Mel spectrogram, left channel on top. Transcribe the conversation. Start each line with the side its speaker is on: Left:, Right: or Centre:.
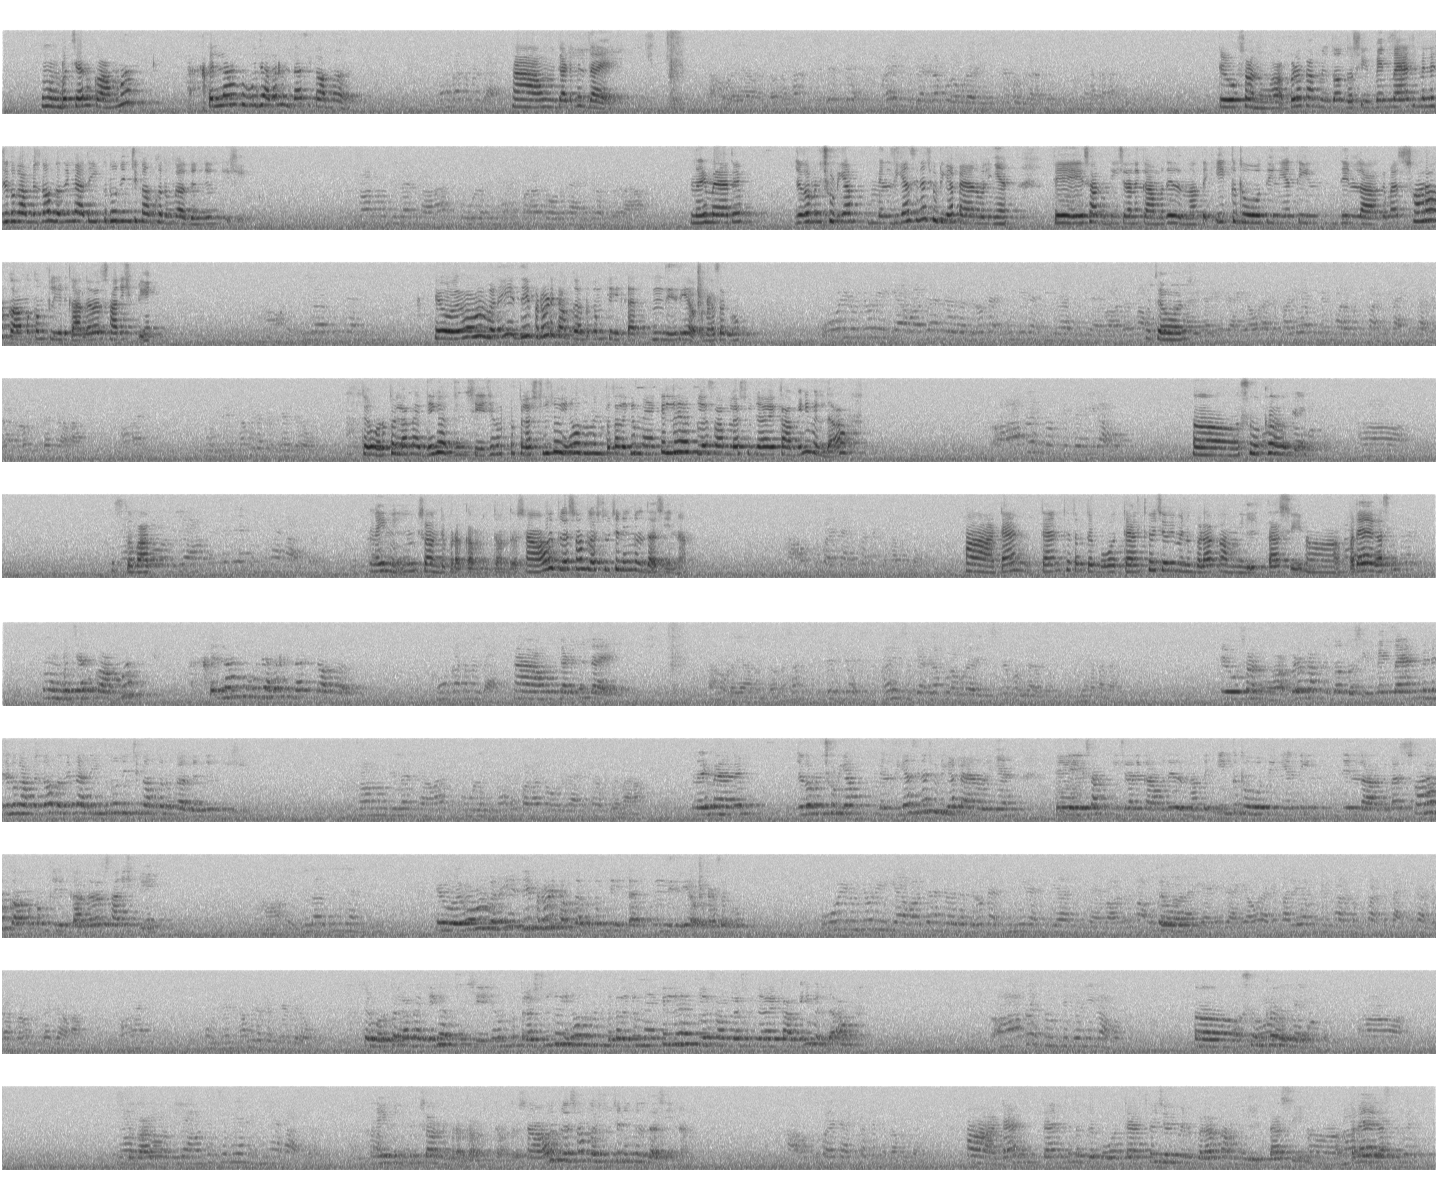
Left: ਹੁਣ ਬੱਚਿਆਂ ਨੂੰ ਕੰਮ ਪੈਲਾਂ ਸਗੋਂ ਜਾਦਾ ਮਿਲਦਾ ਸੀ ਕੰਮ।
Right: ਹੁਣ ਘੱਟ ਮਿਲਦਾ।
Left: ਹਾਂ ਹੁਣ ਘੱਟ ਮਿਲਦਾ <inaudible>
Right: ਸਾਨੂੰ ਬੜਾ ਜਾਦਾ ਮਿਲਦਾ ਹੁੰਦਾ ਸੀ, ਸਾਨੂੰ ਤੇ ਸਿੱਧੇ-ਸਿੱਧੇ ਹਰ ਇੱਕ ਸਬਜੈਕਟ ਦਾ ਪੂਰਾ-ਪੂਰਾ ਰਜਿਸਟਰ ਫੁੱਲ ਕਰਕੇ ਲੈਣਾ ਪੈਂਦਾ ਹੀ।
Left: ਤੇ ਓ ਸਾਨੂੰ ਆਪ ਬੜਾ ਕੰਮ ਮਿਲਦਾ ਹੁੰਦਾ ਸੀ‌। ਮਿਨ ਮੈਂ ਮੈਨੂੰ ਜਦੋਂ ਕੰਮ ਮਿਲਦਾ ਹੁੰਦਾ ਸੀ, ਮੈਂ ਤੇ ਇਕ, ਦੋ ਦਿਨ 'ਚ ਈ ਕੰਮ ਖ਼ਤਮ ਕਰ ਦਿੰਦੀ ਹੁੰਦੀ ਸੀ।
Right: ਸਾਨੂੰ ਜਿਲੇ ਜਾਣਾ ਸਕੂਲ ਲੱਗਣੇ, ਅਲੇ ਪਤਾ ਦੋ ਦਿਨ ਰੈ ਗੇ ਫੇਰ ਓਸ ਲੇ ਬੈਣਾ
Left: ਨਈ ਮੈਂ ਤੇ ਜਦੋਂ ਮੈਨੂੰ ਛੁੱਟੀਆਂ ਮਿਲਦੀਆਂ ਸੀ ਨਾ, ਛੁੱਟੀਆਂ ਪੈਣ ਵਲੀਆਂ ਤੇ
Right: ਹਾਂ
Left: ਸਾਨੂੰ ਟੀਚਰਾਂ ਨੇ ਕੰਮ ਦੇ ਦਣਾ ਤੇ ਇੱਕ- ਦੋ ਦਿਨ ਜਾਂ ਤਿੰਨ ਦਿਨ ਲਾ ਕੇ ਮੈਂ ਸਾਰਾ ਕੰਮ ਕੰਪਲੀਟ ਕਰ ਲੈਣਾ ਸਾਰੀ ਛ
Right: ਹਾਂ ਐ ਵੀ ਗੱਲ ਸ‌ਈ ਰੈਂਦੀ ਹੀ।
Left: ਤੇ ਹੋਰ ਬੜੇ ਏਦਾਂ ਈ ਫਟਾ ਫਟ ਕੰਮ ਕੰਪਲੀਟ ਕਰ ਦਿੰਦੀ ਹੁੰਦੀ ਸੀ ਆਪਣਾ ਸਗੋਂ।
Right: ਓ ਵੀ ਓਈਓ ਠੀਕ ਆ ਬਾਦ 'ਚ ਇੰਜੋਏ ਕਰਦੇ ਰੋ, ਟੈਂਨਸ਼ਨ ਨੀ ਰੈਂਦੀ ਐ ਛੁੱਟੀਆਂ ਦੇ ਬਾਦ। ਕੰਮ
Left: ਤੇ
Right: ਕਰਨਾ
Left: ਹੋਰ
Right: ਰੈ ਗਿਆ ਏ, ਏ ਰੈ ਗਿਆ, ਓ ਰੈ ਗਿਆ, ਪੈਲੇ ਆਪਣੀ ਸਾਰਾ ਕੁਛ ਕਰਕੇ ਪੈਕਿੰਗ ਕਰਕੇ ਰੱਖ ਲੋ ਸਿੱਧਾ ਜਾਣਾ। ਭਾਵੇਂ ਉਸ ਦਿਨ ਸ਼ਾਮੀ ਤੱਕਰ ਖੇਲਦੇ ਰਵੋ।
Left: ਤੇ ਹੋਰ ਪੈਲਾਂ ਮੈਂ ਏਦਾਂ ਈ ਕਰਦੀ ਹੁੰਦੀ ਸੀ, ਜਦੋਂ ਮੈਂ ਪਲੱਸ ਟੂ ਚ ਹੋਈ ਨਾ ਉਦੋਂ ਮੈਨੂੰ ਪਤਾ ਲੱਗਿਆ ਮੈਂ ਪੈਲੀ ਵਾਰ ਪਲੱਸ ਵਨ- ਪਲੱਸ ਟੂ 'ਚ ਜਾ ਕੇ ਕੰਮ ਈ ਨੀ ਮਿਲਦਾ।
Right: ਆ ਪਲੱਸ ਟੂ 'ਚ ਕਿੱਥੇ ਹੀ ਕੰਮ।
Left: ਹਾਂ
Right: ਹੋ
Left: ਸੌਖਾ
Right: ਹੋਲਡੇੋਂਬ
Left: ਹੋ ਗਿਆ
Right: ਹੋਮਵਰਕ ਹਾਂ।
Left: ਉਸ
Right: ਜਾਂ
Left: ਤੋਂ ਬਾਅਦ
Right: ਉਹ ਇਲੈਵਨਥ ਚ ਵੀਨੀ ਏਨੀ ਸੀ ਖਾਸ ਕਰ। ਕੁਛ ਖ਼ਾਸ
Left: ਨਹੀਂ-ਨਹੀਂ ਇਨ ਸਾਨੂੰ ਤੇ ਬੜਾ ਕੰਮ ਮਿਲਦਾ ਹੁੰਦਾ ਸੀ ਉਹ ਪਲੱਸ ਪਲੱਸ ਟੂ ਚ ਨਹੀਂ ਮਿਲਦਾ ਸੀ ਇਨਾ
Right: ਹਾਂ ਉਸ ਤੋਂ ਪੈਲੇ ਟੈਨਥ ਤਕ ਚੰਗਾ ਮਿਲਦਾ ਸੀ।
Left: ਹਾਂ ਟੈਨ, ਟੈਨਥ ਤਕ ਤੇ ਬੋਹਤ, ਟੈਨਥ ਵਿੱਚ ਵੀ ਮੈਨੂੰ ਬੜਾ ਕੰਮ ਮਿਲ ਤਾਸੀ ਹਾਂ।
Right: ਮੈਂ
Left: ਪਤਾ
Right: ਵੀ
Left: ਹੈਗਾ
Right: ਏਠਥ
Left: ਸੀ।
Right: ਤਕ,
